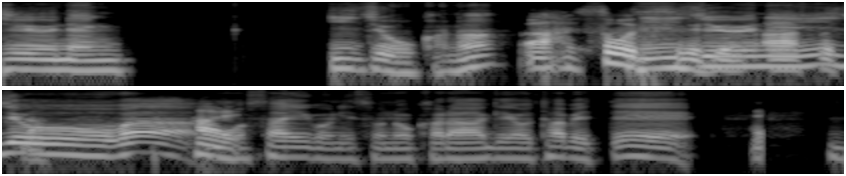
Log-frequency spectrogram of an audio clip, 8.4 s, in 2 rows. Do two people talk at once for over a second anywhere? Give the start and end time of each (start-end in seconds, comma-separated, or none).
3.1-4.5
